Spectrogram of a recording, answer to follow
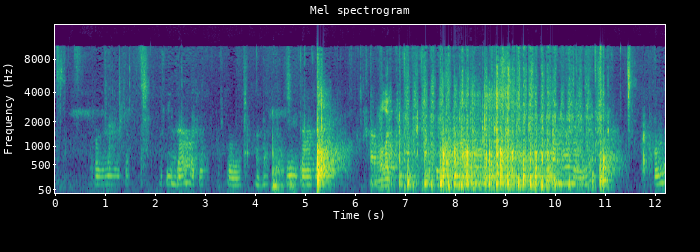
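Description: People talking in a small room, their words not clear, swelling into a louder stretch of several overlapping voices from about six seconds in until near the end.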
